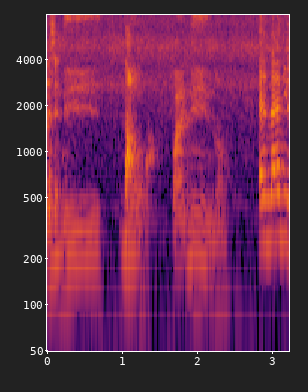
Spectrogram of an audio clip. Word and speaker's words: panino: Panino. And then you said na, ne, ni, no, nu. So let's pronounce Pa, ni, ni.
